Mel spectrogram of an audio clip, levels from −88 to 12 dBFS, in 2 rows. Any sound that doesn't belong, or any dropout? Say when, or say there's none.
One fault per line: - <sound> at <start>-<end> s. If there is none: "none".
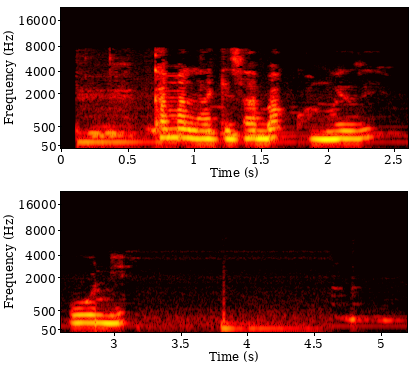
- thud at 3.8-4.6 s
